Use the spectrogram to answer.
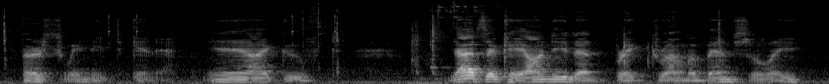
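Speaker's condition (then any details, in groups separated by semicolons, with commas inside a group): Cerebral palsy; breathing fine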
